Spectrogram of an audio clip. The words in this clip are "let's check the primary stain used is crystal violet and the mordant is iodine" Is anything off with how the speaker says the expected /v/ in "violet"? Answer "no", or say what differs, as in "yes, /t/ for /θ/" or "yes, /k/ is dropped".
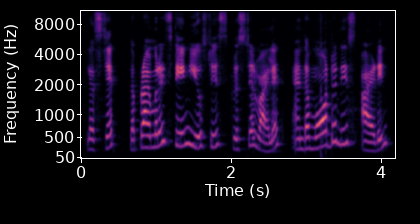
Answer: no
